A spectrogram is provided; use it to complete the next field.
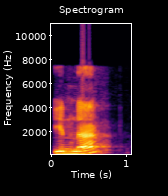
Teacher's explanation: Itu hukumnya adalah wajib gunnah. Panjangnya 2 harkat. Ada yang bilang boleh sampai 3 harkat.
